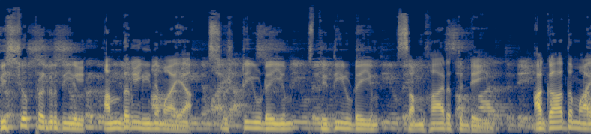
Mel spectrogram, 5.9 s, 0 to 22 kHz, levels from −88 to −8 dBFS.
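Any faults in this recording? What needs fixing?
Echo with no canceller runs throughout: every phrase returns about half a second later, about 8 dB quieter and thin, unlike short room reverb. Enable acoustic echo cancellation at the far end, or have that side use headphones.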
